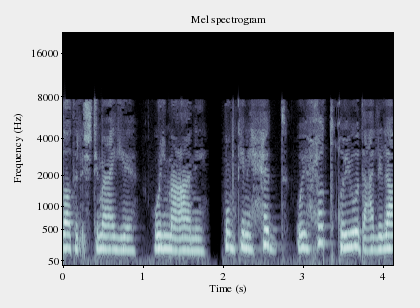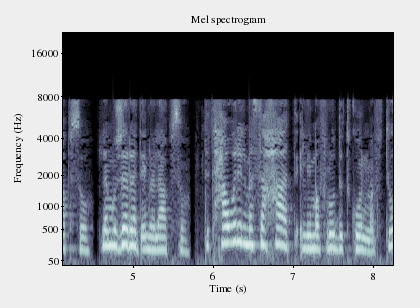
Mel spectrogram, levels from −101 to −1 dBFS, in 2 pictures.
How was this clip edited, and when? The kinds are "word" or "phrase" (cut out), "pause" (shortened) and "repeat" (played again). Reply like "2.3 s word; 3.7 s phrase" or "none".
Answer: 1.9 s pause; 4.5 s pause; 5.7 s pause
